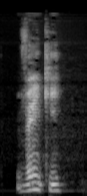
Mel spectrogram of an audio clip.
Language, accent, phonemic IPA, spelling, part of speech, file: French, Canada, /vɛ̃.ki/, vainquît, verb, LL-Q150 (fra)-vainquît.wav
- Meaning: third-person singular imperfect subjunctive of vaincre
